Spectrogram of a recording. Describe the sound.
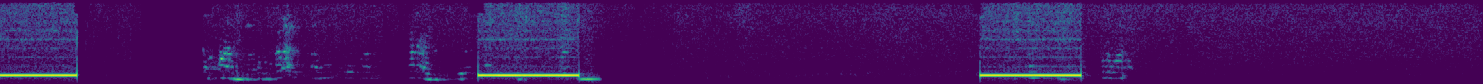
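A telephone ringback tone plays while a call is forwarded to an operator: three long, steady, low beeps spaced several seconds apart. A recorded voice speaks between the first two tones.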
